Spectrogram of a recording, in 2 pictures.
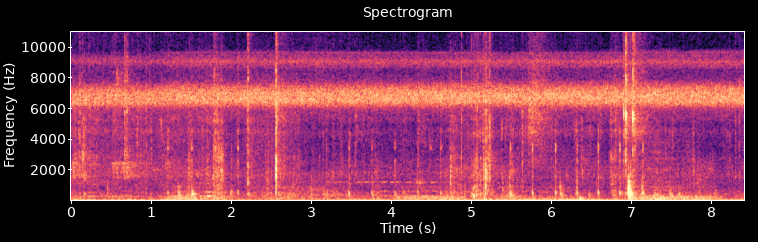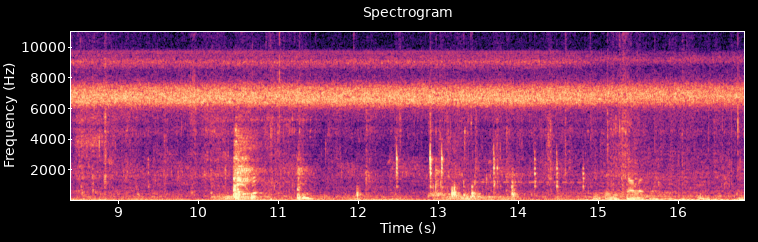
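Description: Steady high-pitched drone of forest insects, with a few scattered sharp snaps or clicks, the loudest about seven seconds in.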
